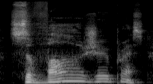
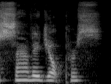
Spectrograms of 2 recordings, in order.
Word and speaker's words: Savage Opress: it's pronounced Savage Savage oppress not Savage not Savage operas Savage hello there welcome in the force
